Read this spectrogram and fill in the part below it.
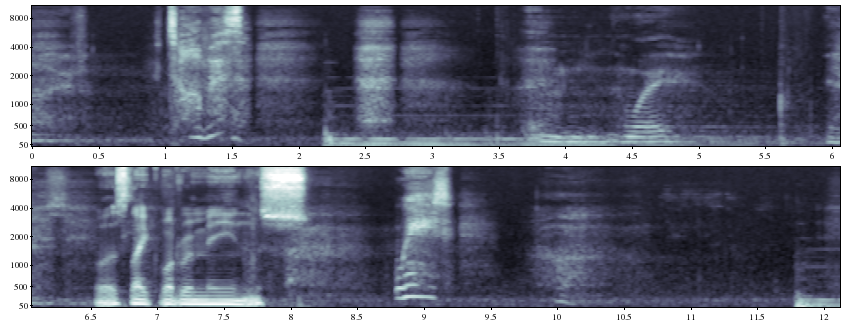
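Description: A young woman speaks quietly.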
